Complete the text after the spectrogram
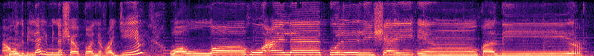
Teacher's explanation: maka ra itu juga kita baca secara tarqiq. Nipis sahaja. Tak perlulah membulat-bulatkan mulut.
